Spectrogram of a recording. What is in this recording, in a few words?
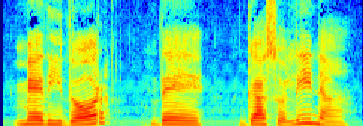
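"medidor de gasolina", Spanish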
